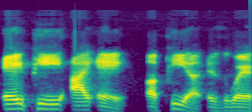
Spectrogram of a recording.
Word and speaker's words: Apia: I think there was an office for the facility in Apia, which is the capital of Western Samoa, spelled APIA. Apia is the way it's pronounced.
